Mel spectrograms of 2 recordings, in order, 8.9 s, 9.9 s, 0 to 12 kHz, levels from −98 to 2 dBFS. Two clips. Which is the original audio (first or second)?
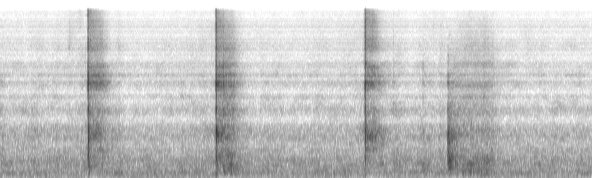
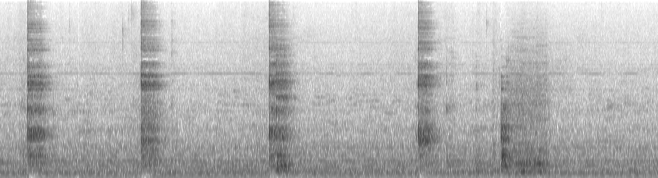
second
